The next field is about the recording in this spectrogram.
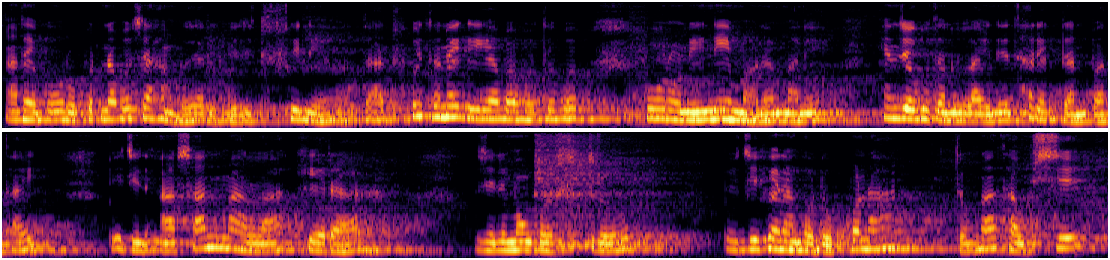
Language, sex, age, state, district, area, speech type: Bodo, female, 60+, Assam, Kokrajhar, rural, spontaneous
